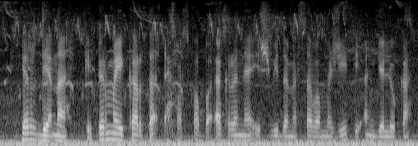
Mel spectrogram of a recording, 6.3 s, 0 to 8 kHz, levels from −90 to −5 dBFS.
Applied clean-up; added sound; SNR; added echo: none; Gull, seagull; 1 dB; none.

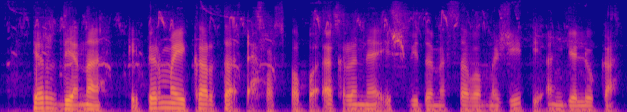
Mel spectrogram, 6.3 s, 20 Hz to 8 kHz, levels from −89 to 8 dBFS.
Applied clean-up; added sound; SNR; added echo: neural mask model RNNoise.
